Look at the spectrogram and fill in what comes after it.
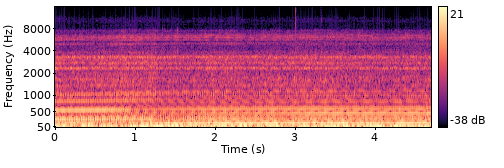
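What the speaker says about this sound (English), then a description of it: "can you hear that burble now?" A Ferrari 488 Pista twin-turbo V8 with an Inconel exhaust gives a steady, loud rumble with a deep, throbbing idle burble that holds evenly throughout, close to the microphone.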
